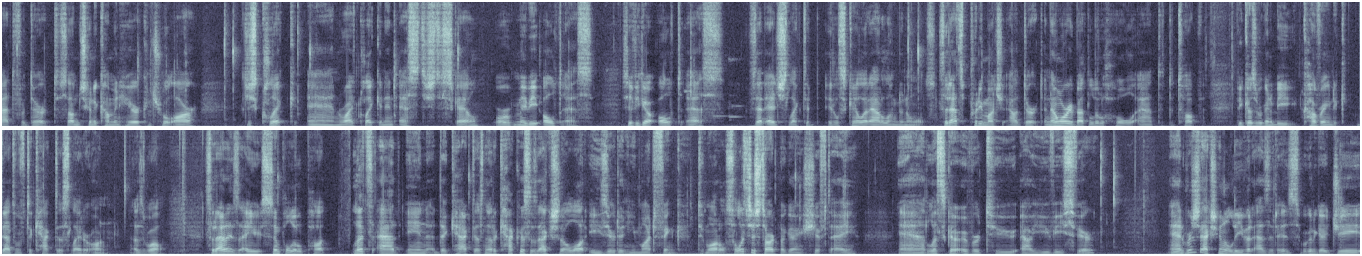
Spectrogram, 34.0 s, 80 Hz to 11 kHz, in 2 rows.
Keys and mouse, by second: 2.0 ctrl+r, 4.8 s, 8.6 alt+s, 11.6 middle click, 12.2 Tab, 17.4-20.3 middle drag, 21.6-22.8 middle drag, 26.6 middle click, 27.3 shift+a, 33.6 g.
